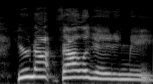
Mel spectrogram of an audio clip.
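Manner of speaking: put-on very high, whining voice. Mocking people who love the word invalidate, in a mock whiny voice. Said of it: "They just sound whiny".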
